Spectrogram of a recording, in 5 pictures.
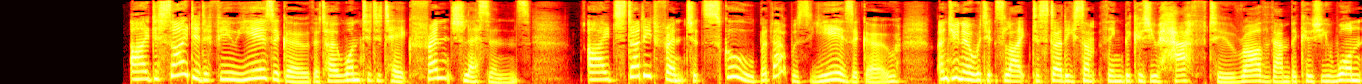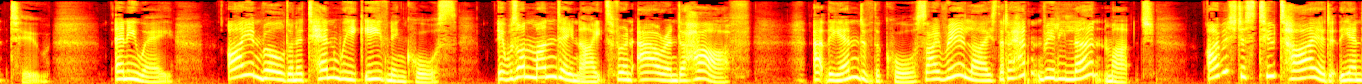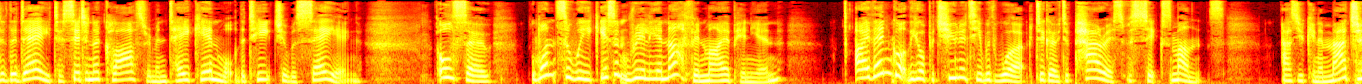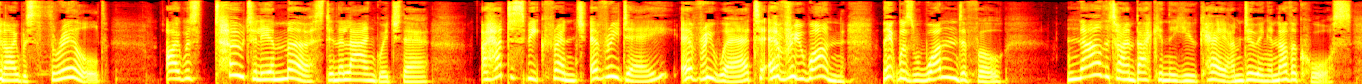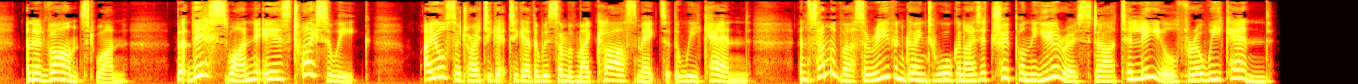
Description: WOMAN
